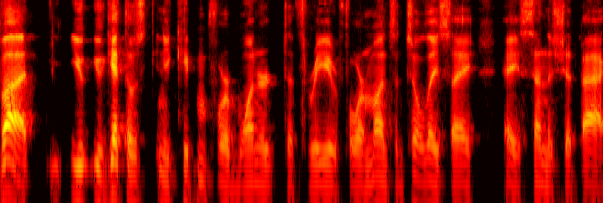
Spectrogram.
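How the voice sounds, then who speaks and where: A man's very deep, low voice at a moderate pace, with ordinary pitch variation, in a very clean recording over a silent background. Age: 70s. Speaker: retired YouTuber and vinyl record collector. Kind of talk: casual chat.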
